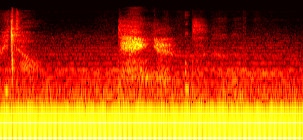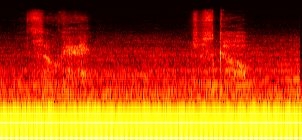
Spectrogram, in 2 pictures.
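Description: Anime episode soundtrack playing quietly: soft sustained background music with a few short, quiet voice lines spread through it. A steady low hum runs underneath.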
